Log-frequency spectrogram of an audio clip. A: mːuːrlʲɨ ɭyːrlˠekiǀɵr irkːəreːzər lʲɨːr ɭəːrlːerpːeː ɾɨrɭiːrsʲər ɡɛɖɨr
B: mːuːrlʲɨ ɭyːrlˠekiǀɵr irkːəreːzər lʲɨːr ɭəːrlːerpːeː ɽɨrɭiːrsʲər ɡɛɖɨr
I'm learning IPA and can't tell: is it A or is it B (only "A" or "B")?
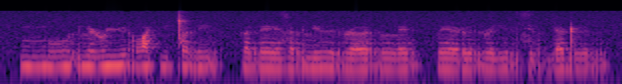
B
